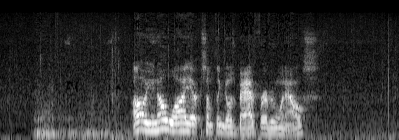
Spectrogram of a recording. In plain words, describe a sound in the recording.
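A small fire crackles.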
